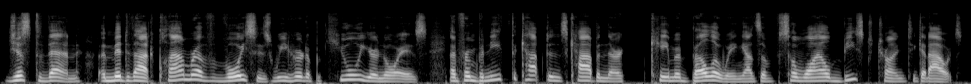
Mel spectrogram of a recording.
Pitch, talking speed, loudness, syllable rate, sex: 165 Hz, 190 wpm, -19 LUFS, 4.9 syllables/s, male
